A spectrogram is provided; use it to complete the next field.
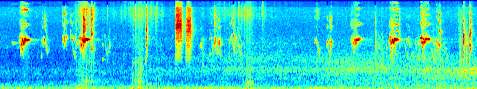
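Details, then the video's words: Budgies at play repeat short high whistled chirps every second or so, separated by soft scratchy sounds over a faint low hum. "طيور الحب لعب وزقزقة"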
